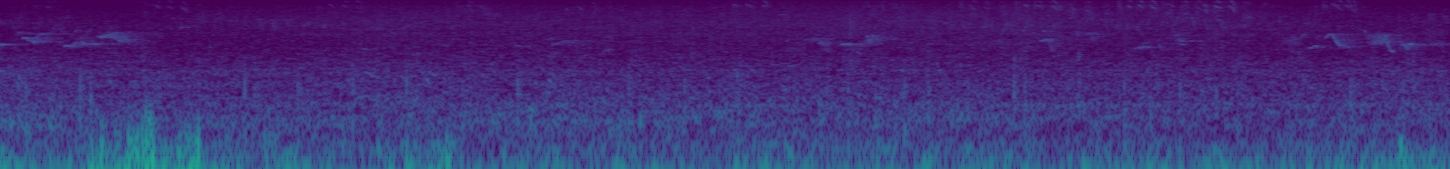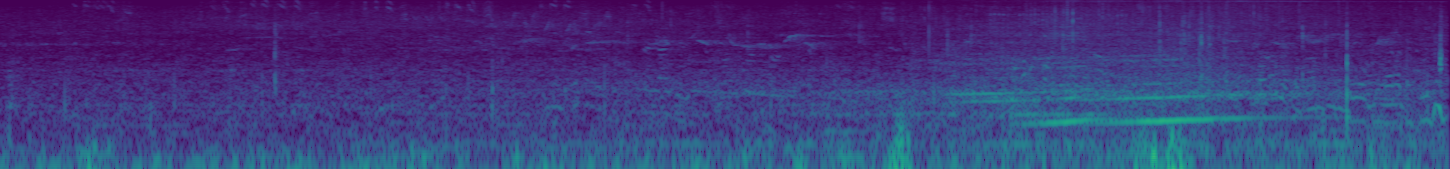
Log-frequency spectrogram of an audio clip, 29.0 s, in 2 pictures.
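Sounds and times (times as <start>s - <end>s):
small birds chirping: 0.0s - 29.0s
low background rumble: 18.2s - 29.0s.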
